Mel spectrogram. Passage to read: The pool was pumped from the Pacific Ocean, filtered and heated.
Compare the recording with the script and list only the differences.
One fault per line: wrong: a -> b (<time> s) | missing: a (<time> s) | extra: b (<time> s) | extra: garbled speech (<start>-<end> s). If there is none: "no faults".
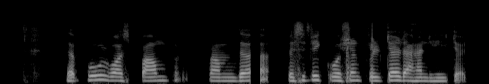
no faults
